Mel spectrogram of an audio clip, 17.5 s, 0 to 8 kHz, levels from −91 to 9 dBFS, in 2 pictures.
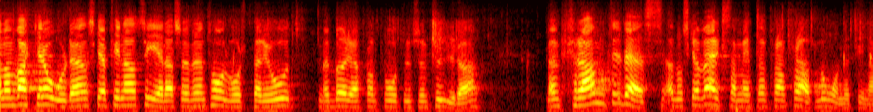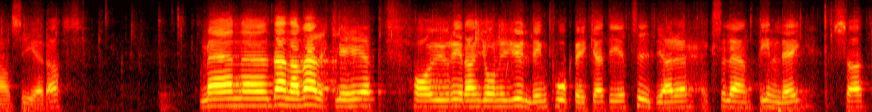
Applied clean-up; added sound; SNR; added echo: neural mask model RNNoise.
